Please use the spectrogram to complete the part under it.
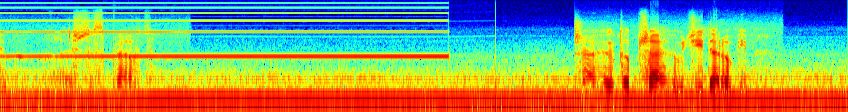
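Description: A middle-aged man speaks with animation through a headset microphone.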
